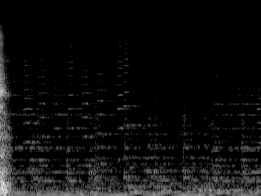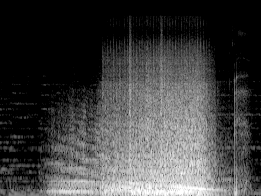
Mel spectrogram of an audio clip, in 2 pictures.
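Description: Gunfire shooting down enemy bombers in the Panzer Corps war game: quiet game music gives way to a loud, dense burst of rapid shots and rumbling blasts lasting several seconds, then cutting off.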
